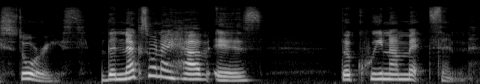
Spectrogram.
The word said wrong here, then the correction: Quinametzin: Why did I say it like that? the Queen Queenamitzen. Now, the Quinametzin were a race of giants that lived in Mexico.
